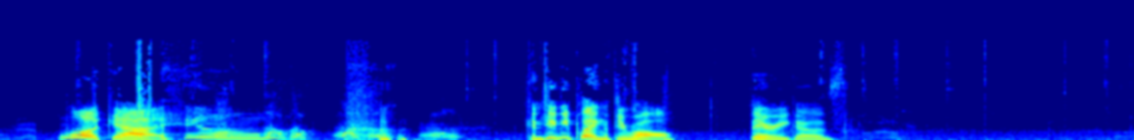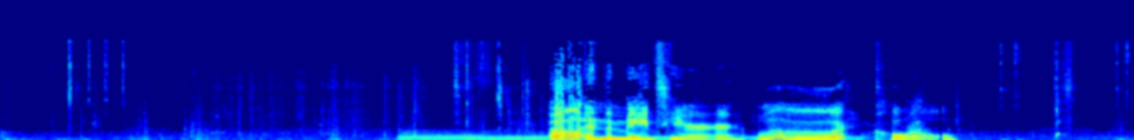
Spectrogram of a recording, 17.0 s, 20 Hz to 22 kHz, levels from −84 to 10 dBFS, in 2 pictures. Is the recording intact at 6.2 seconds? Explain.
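Yes, at 6.2 seconds the audio is intact, with no dropout, glitch or other technical fault to be heard there.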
